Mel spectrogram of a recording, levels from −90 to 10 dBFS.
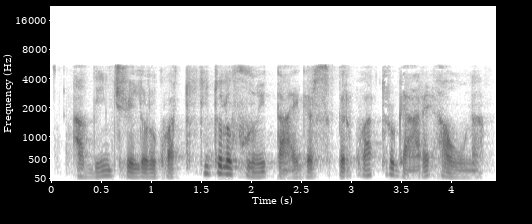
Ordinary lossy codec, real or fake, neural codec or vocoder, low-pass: AAC, 32 kbps; fake; autoencoder, 48 kHz, 128 numbers a frame, DAC-VAE, trained on Japanese speech; 5.4 kHz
